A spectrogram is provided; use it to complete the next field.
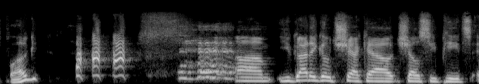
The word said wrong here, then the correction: Pites: You know, it's actually Pites. Like it rhymes. – Pites.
